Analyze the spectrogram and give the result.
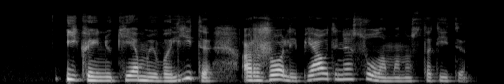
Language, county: Lithuanian, Panevėžys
